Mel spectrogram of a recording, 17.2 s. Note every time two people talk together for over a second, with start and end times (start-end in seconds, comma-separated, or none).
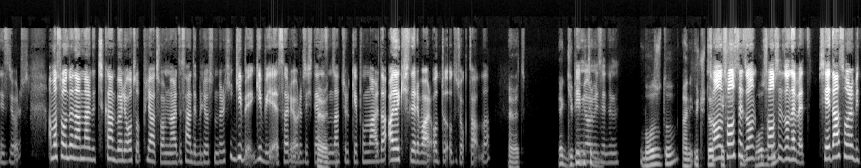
14.1-15.6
